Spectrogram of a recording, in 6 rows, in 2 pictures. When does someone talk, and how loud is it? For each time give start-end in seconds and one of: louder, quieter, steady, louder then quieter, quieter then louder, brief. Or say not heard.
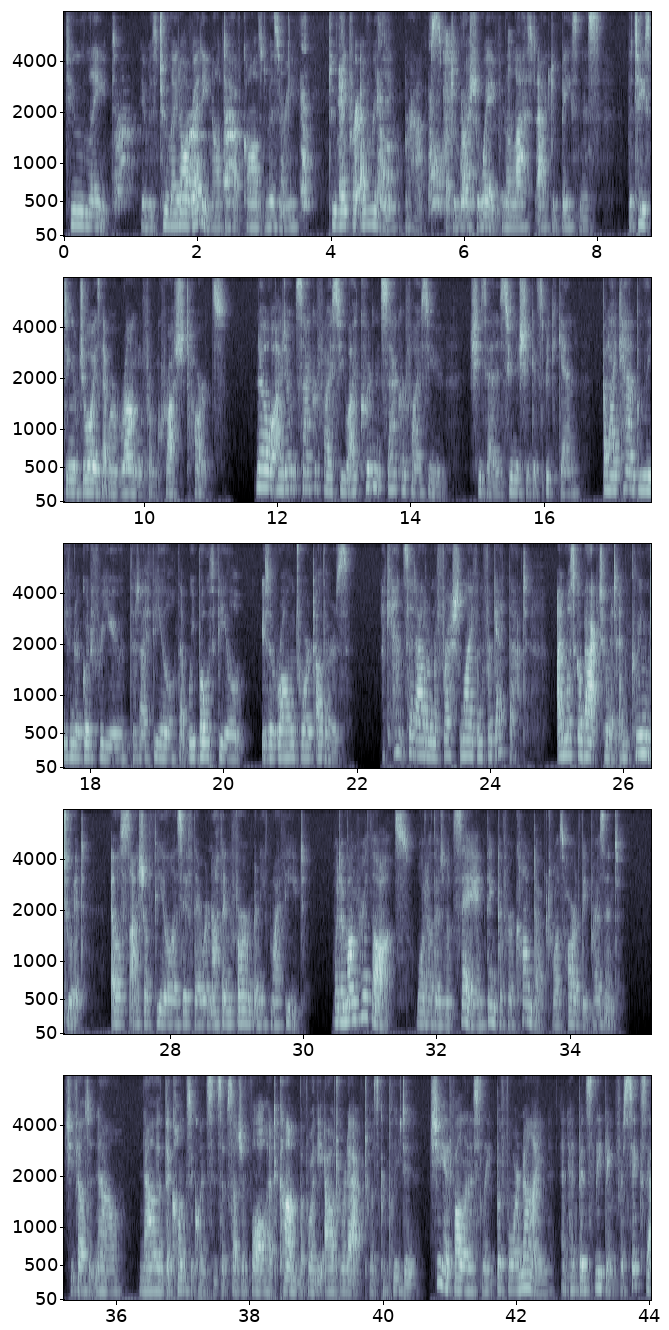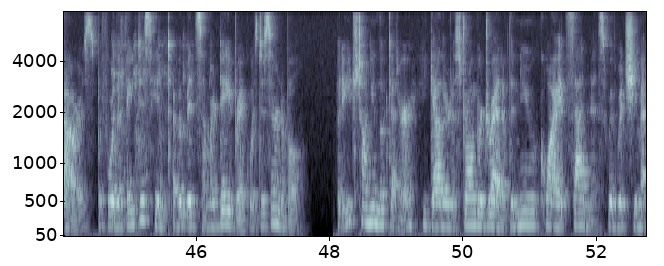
0.0-52.7 steady.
